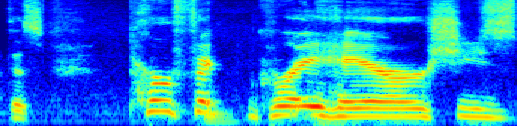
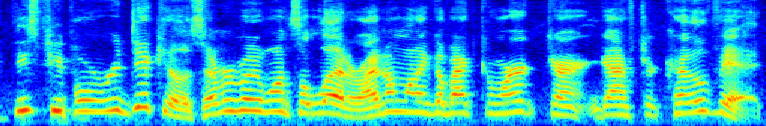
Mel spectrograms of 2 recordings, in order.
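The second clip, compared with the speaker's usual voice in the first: higher-pitched retold rant; imitated fed-up griping, pitched up; pissed-off boss, imitated; 6 semitones higher than usual. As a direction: rant like an exasperated boss, retelling it. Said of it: "So she's pissed about it".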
